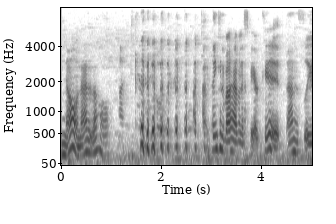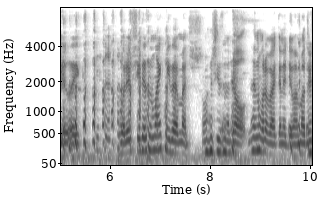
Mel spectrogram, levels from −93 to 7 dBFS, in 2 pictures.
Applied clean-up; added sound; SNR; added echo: classical method log-MMSE.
